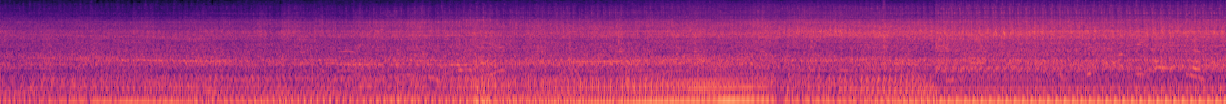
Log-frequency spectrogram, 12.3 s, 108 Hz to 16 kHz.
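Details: Freshly restored 1975 Triumph T160 Trident three-cylinder: steady low burble with even firing and a couple of blips, no knocks or misses. It sounds healthy.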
